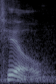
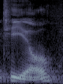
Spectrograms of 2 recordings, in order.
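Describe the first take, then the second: First: The vowel is short, like in 'till'. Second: The vowel is long, like in 'eel'. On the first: This is the Nebraska farm pronunciation. "we pronounce it till, just like the word T I L L" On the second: This is the corrected pronunciation. "but I can say teal"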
